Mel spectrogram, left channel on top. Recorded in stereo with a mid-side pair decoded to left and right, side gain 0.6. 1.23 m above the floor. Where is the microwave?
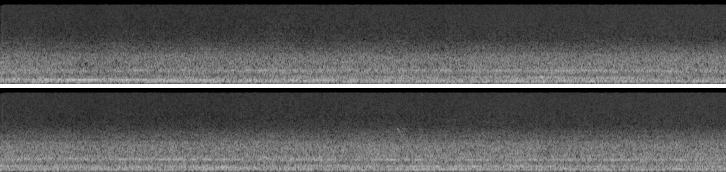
No microwave in this recording.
